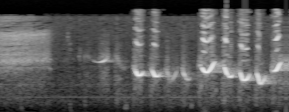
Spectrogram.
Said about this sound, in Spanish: Con el canto de los pajaritos.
